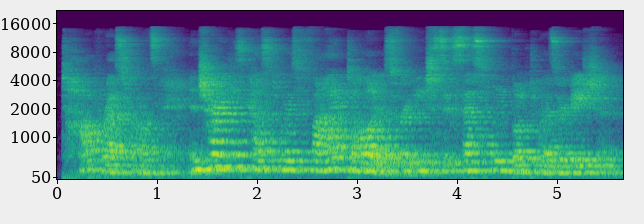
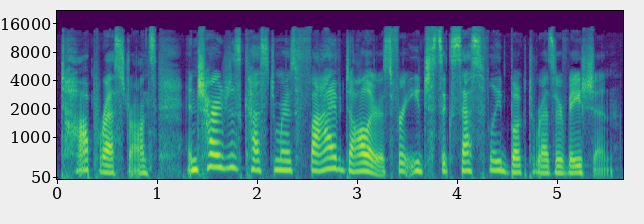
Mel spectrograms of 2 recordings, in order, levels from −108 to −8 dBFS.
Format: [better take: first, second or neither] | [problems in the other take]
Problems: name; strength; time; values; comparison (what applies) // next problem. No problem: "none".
second | off-mic speech; far // room echo; strong; dies away in 1.4 s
